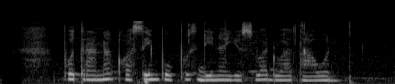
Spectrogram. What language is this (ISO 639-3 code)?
sun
